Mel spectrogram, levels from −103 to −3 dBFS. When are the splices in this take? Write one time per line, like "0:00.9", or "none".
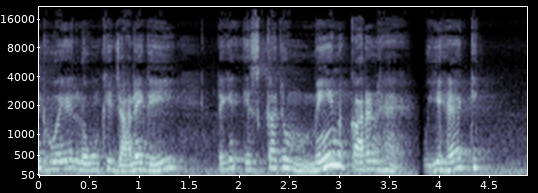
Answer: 0:03.9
